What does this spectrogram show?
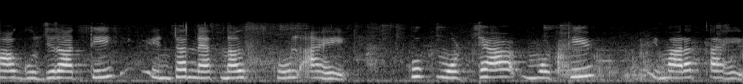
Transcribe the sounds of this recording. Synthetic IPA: ɦaɡud͡ʑɾat̪iːiɳʈəɾnɛɕnəlskuːla̰ɦe | kʰuːpmoʈʰjamoʈʰiːimaɾət̪aɦe

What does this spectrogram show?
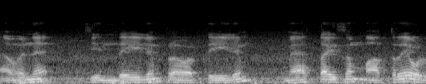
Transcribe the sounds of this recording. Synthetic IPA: ɐʋɐnɨ | t͡ɕind̪ɐjilumprɐʋɐrt̪ɐjilumː | eːt̪ːɐjsɐmːaːt̪rɐoɭ

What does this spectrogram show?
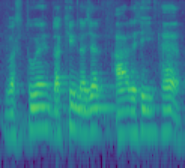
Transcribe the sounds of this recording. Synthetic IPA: ʋɐst̪uẽɾɐkʰinɐd͡ʒəɾaːɾəɦiɦɛː

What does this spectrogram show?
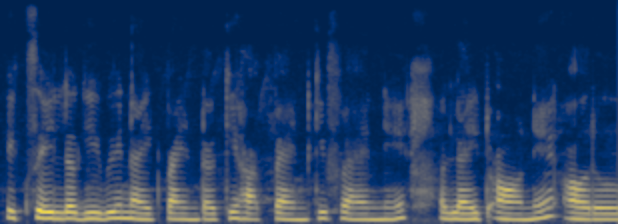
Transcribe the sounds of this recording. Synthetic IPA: ekseːlːɐɡiwinaɪʈpɛ̃ːɳʈakiɦapɛ̃ːɳʈkifɛːnɦẽlaɪʈaːnɦɛ̃ɔːɾ

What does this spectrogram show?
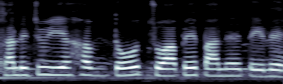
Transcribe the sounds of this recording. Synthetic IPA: t͡ʃaːled͡ʒujehəbd̪oːt͡ʃʊaːpepaːlet̪eːlẽ

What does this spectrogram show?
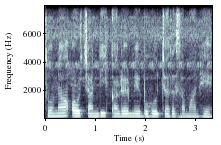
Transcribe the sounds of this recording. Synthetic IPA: soːnaʔɔːɾt͡ʃãːɳɖikaləɾmẽbɐɦʊt̪z̥jaːd̪asaːmaːnɦɛː

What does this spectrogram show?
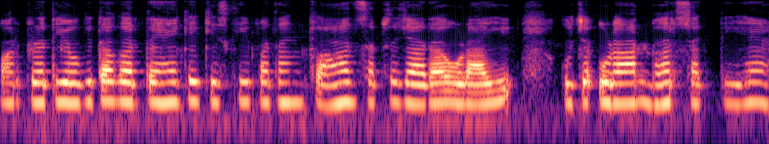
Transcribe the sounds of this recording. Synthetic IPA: ɔːɾpɾɐt̪ijoːɡɪt̪akɐɾt̪eɦɛ̃kikɪskipɐt̪ə̃nkaɦənsɐbsezjaːd̪aʊɽaːi | ʊɽaːnbʱɐɾsɐk̚t̪iɦɛː

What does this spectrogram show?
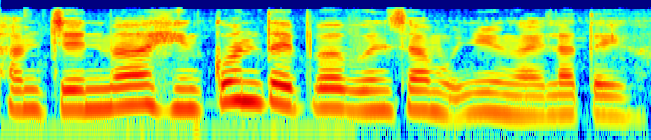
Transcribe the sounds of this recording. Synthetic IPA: hamt͡ʃenmɐɦiŋkɔntajpɐbɯnsamuʔɲuŋajlatajɡa

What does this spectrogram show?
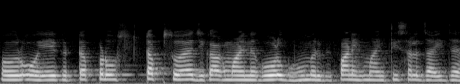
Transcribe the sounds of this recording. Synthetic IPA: ɔːɾoeːkʈəpɽosʈəpsoɦɛd͡ʒɪkakmaːɪneɡoːlɡʱuːməɾbʱipaːñikmaːnt̪isəld͡ʒaːid͡ʒa

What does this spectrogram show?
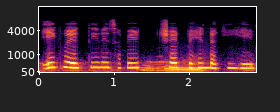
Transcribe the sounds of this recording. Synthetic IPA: eːkʋjək̚t̪inesɐfeːɾʃɛːʈ̚bɛɦɛ̃nɾɐkʰiɦɛː

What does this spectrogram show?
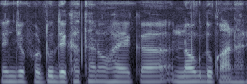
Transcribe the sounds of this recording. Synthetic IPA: lɪnd͡ʒoːpʰoːʈud̪eːkʰət̪ɦənoːɦɛeːknɔːkd̪ʊka̰ːnɦɐɾ

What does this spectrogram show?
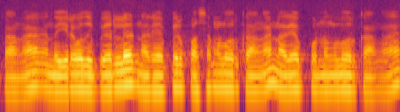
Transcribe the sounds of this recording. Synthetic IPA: kːaːŋɡɐɪnd̪ɐɪɾɐʋɐðɯpeːɾɪlɐnɪɾɐjapeːɾpɐsɐŋɡɐɭʊ̃ɪɾɯkːaːŋɡɐnɪɾɐjapɔɳːɯŋɡɐɭʊ̃ɪɾɯkːaːŋɡɐ

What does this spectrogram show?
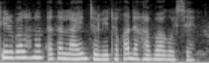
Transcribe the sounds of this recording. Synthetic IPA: tiɹbalxʰɔnɔtɛtalajt̚zolitʰɔkadɛkʰapɔwaɡojsɛ

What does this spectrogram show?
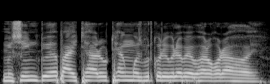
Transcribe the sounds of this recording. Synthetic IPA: misiŋtʊɛpajtʰaːɹutʰɛŋmɔzbut̚koɹibɔlɔjbɛbɔɦaɹkɔɹaɦɔj

